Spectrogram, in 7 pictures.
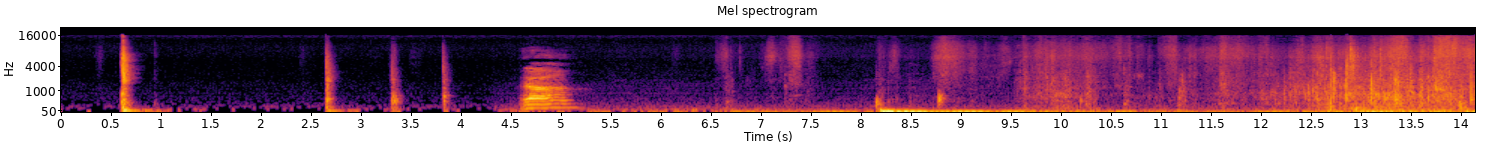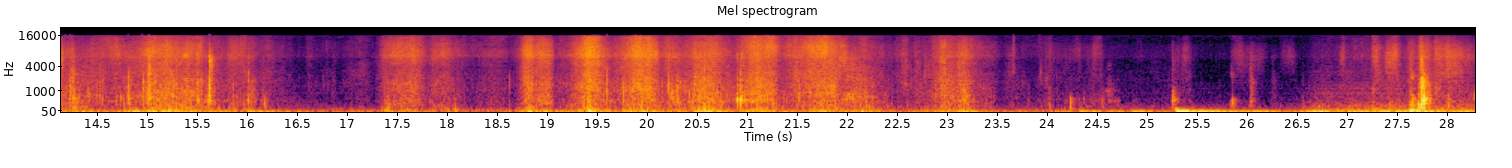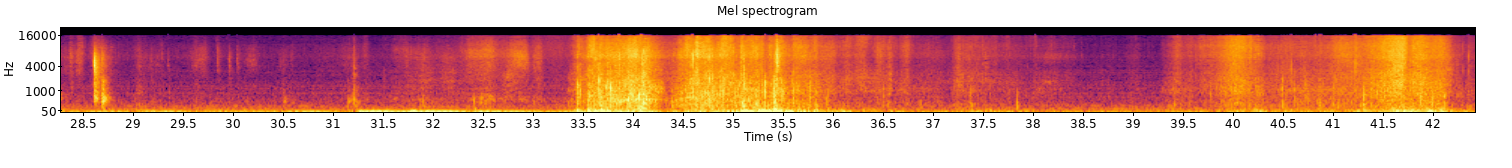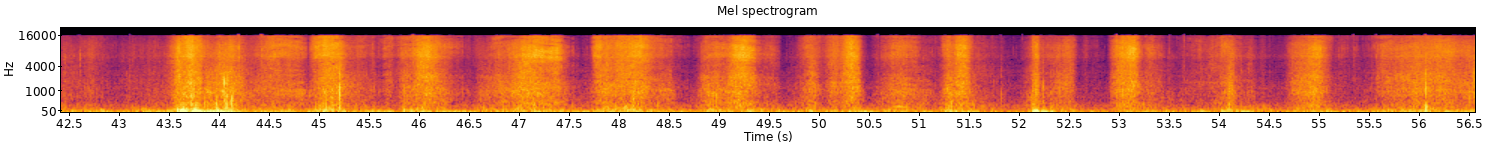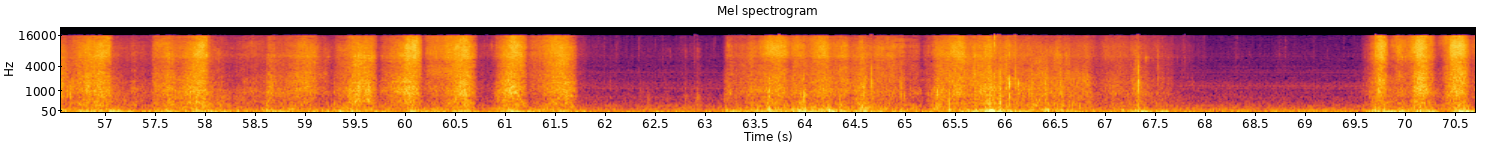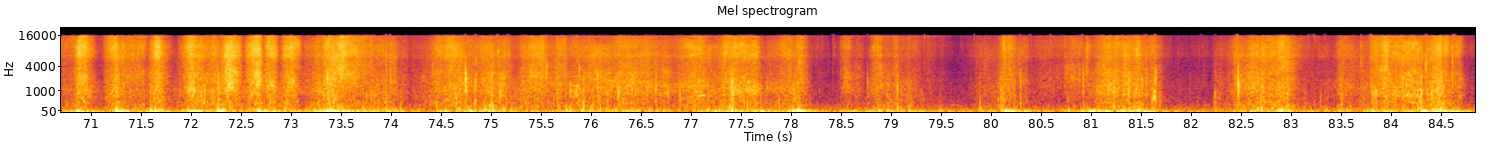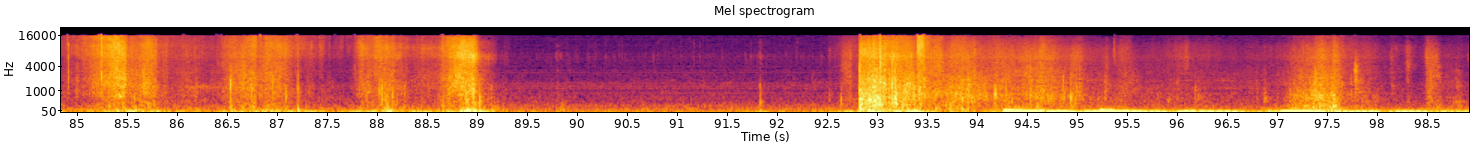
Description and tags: The movement in pants for winter.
